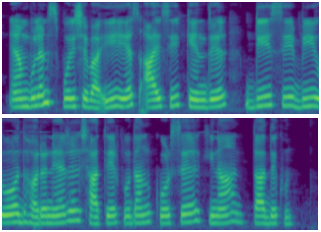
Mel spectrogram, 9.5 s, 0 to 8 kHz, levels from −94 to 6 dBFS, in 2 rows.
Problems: constant background noise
